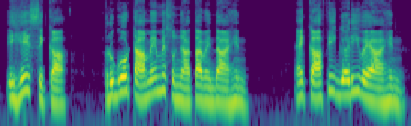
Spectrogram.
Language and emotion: Sindhi, neutral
